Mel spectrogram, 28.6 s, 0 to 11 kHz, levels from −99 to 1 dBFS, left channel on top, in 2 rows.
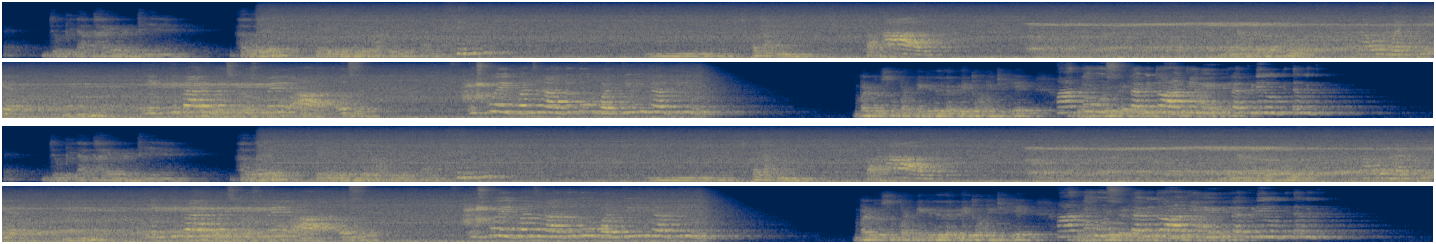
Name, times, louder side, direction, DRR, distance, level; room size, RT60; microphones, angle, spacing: voice 1, 0.4-1.7 2.3-2.9 3.1-4.3 6.4-8.3 8.6-8.9 12.1-13.1 14.9-15.3 16.2-18.0 22.8-26.7, equal, 5° left, -6 dB, 0.4 m, -33 dB
sound 1, 2.5-21.3, equal, 50° left, 1.0 m, -39 dB
voice 2, 4.4-4.9 8.8-9.5 13.5-14.5 15.7-17.9 19.0-21.4 24.9-27.5, left 1 dB, 80° left, -2 dB, 0.6 m, -29 dB
sound 2, 10.2-17.1, right 1 dB, 40° right, 0.9 m, -35 dB
2.1 x 2.0 x 3.3 m, 1.3 s
head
